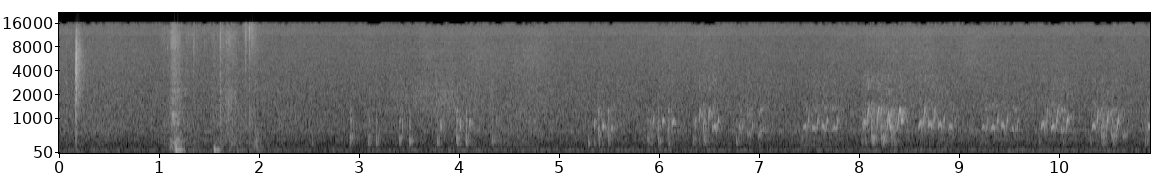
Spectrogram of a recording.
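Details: Indoor pet guinea pig Moru-chan starts with two loud knocks, then a string of soft pulsed chuttering notes that grows busier toward the end.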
